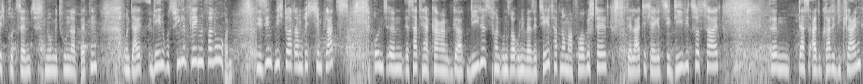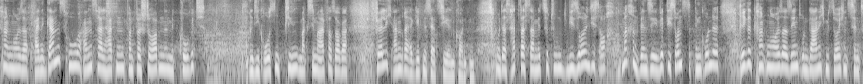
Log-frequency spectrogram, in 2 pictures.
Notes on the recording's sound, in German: SPEZIAL Live vom Deutschen Pflegetag (Tag 1). Wir berichten für Euch live vom Deutschen Pflegetag. Dabei sprechen wir mit Besucher*innen und Refert*innen.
